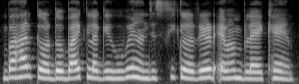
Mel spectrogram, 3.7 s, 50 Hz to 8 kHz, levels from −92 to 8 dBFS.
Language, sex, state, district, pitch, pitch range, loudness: Hindi, female, Jharkhand, Garhwa, 270 Hz, 260-290 Hz, -13 LUFS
